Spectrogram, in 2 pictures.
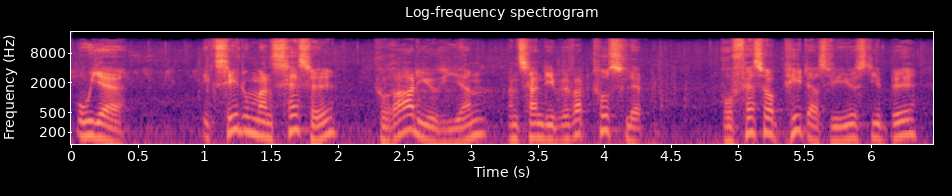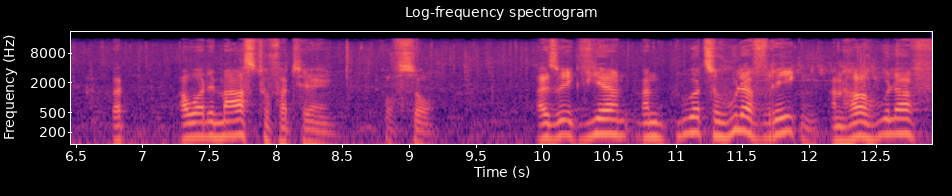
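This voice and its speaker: A man's voice: on the high side, lively intonation, moderate pace, a little hiss or hum, natural voice. A man playing a flustered, naive rural eyewitness who rambles through a radio play interview. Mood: muddled, eager.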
